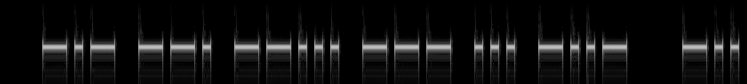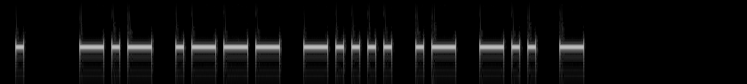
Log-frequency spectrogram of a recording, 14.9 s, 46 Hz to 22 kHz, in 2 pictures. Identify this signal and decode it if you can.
Morse code, heard as a keyed tone, about 15 wpm, 700 Hz. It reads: KG7OSX DE KJ6ADT
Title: USA Callsign DE Callsign 15wpm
